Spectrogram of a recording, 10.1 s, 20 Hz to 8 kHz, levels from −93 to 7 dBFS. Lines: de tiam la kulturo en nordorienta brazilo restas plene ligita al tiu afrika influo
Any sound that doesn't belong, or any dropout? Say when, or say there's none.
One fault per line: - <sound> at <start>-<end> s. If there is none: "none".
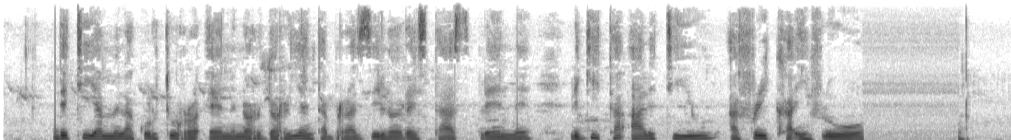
none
